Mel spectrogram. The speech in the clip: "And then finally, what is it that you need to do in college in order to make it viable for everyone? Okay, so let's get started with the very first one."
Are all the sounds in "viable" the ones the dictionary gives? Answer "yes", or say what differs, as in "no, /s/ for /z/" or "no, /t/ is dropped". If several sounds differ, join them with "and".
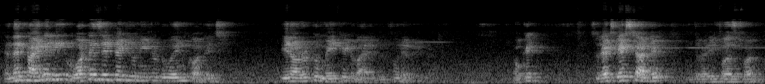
yes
